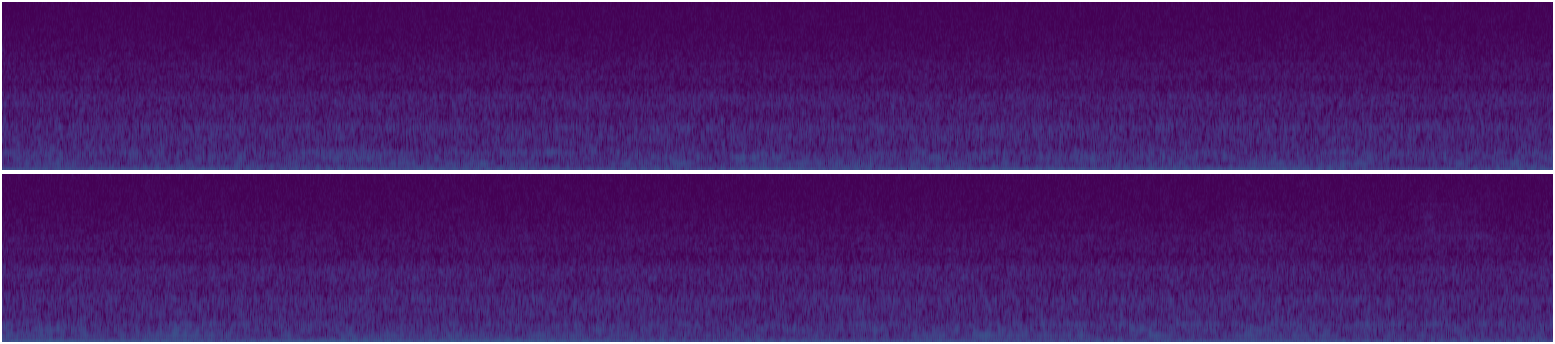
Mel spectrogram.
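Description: An indoor bike trainer whirs steadily.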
